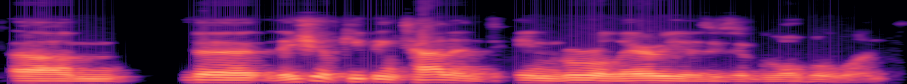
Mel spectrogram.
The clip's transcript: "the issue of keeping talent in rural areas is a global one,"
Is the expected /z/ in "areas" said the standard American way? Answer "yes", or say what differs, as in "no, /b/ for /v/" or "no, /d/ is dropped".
yes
